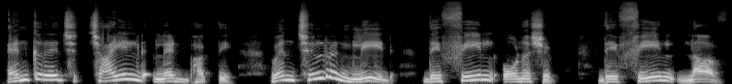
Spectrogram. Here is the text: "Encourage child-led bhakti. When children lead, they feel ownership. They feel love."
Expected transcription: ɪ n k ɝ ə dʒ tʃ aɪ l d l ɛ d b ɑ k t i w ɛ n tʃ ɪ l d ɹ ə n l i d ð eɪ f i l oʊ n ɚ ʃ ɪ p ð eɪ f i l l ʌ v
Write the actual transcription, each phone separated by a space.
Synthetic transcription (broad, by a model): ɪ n k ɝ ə dʒ tʃ aɪ l d l ɛ d b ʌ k t i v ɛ n tʃ ɪ l d ɹ ə n l i d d eɪ f i l oʊ n ɚ ʃ ɪ p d eɪ f i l l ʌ v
